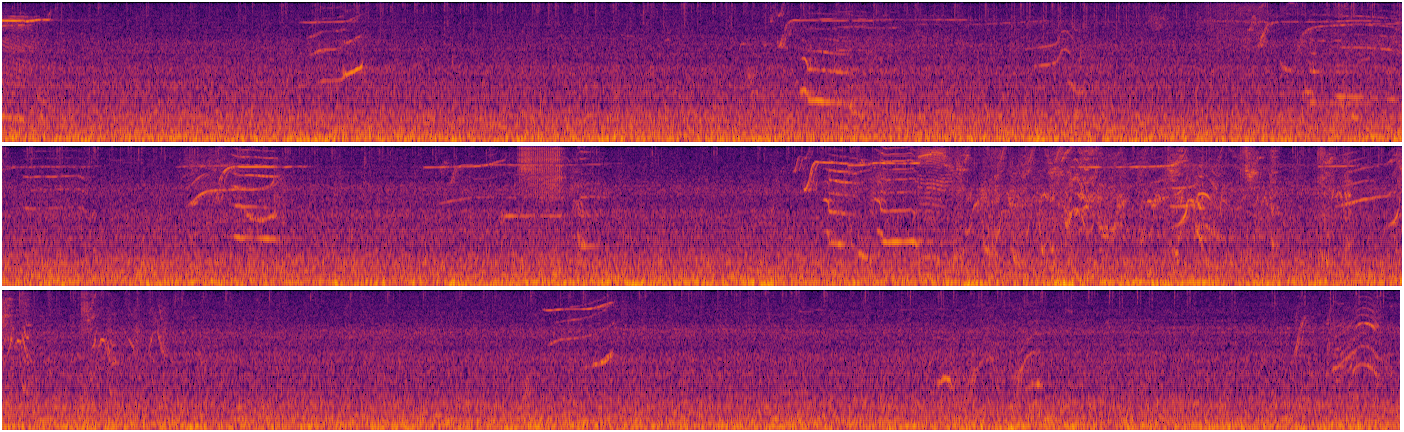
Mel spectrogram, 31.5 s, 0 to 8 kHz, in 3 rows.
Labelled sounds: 0.0	0.4	killer whale, 0.54 to 7.2 kHz
2.2	2.9	killer whale, southern resident, call S19, 1.0 to 8.0 kHz
5.4	7.4	killer whale, southern resident, call S36, 0 to 8.0 kHz
7.0	8.4	killer whale, southern resident, L pod, call S02iii, 0.59 to 6.1 kHz
8.8	11.5	killer whale, southern resident, call S36, 0.51 to 8.0 kHz
11.6	13.0	killer whale, southern resident, call S19 and call S42, 0.49 to 8.0 kHz
13.5	15.4	killer whale, southern resident, 0.44 to 8.0 kHz
16.4	17.6	killer whale, southern resident, call S36, 0.30 to 8.0 kHz
17.2	22.5	killer whale, southern resident, call S10, 0.17 to 8.0 kHz
18.3	19.5	killer whale, southern resident, call S19, 0.91 to 8.0 kHz
20.2	21.2	killer whale, southern resident, call S19, 0.55 to 8.0 kHz
24.7	25.8	killer whale, southern resident, call S19, 0.34 to 8.0 kHz
27.8	29.1	killer whale, 0.49 to 3.0 kHz
30.5	31.4	killer whale, southern resident, call S18, 0.59 to 8.0 kHz

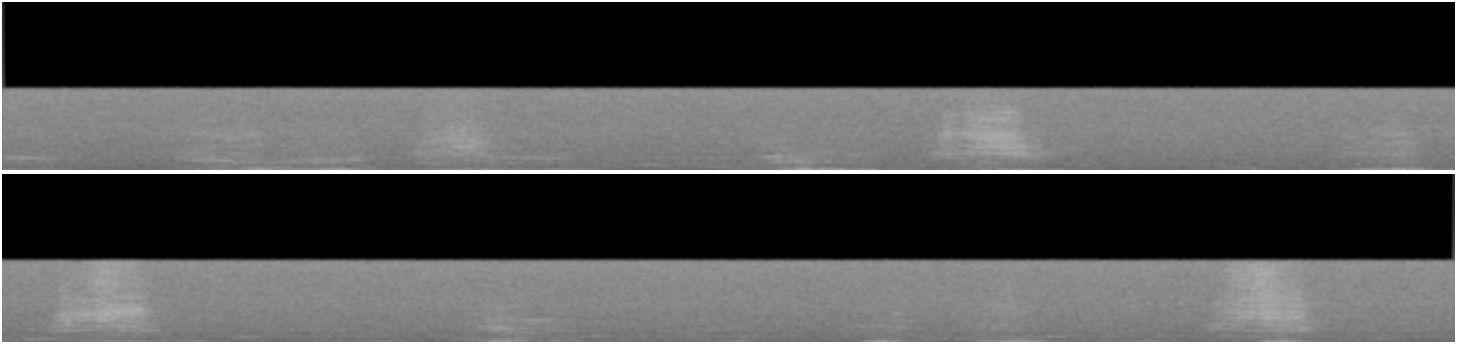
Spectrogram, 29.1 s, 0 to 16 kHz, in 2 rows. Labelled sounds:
0.0	0.4	humpback whale, 1.1 to 1.4 kHz
1.8	3.2	humpback whale, 0.90 to 1.6 kHz
4.2	4.7	humpback whale, 2.2 to 3.0 kHz
7.6	8.0	humpback whale, 0.83 to 1.4 kHz
9.4	10.0	humpback whale, 2.0 to 5.3 kHz
13.4	13.8	humpback whale, 1.6 to 1.8 kHz
15.0	15.7	humpback whale, 1.1 to 4.1 kHz
19.5	20.1	humpback whale, 0.90 to 2.2 kHz
26.6	27.3	humpback whale, 1.0 to 4.2 kHz

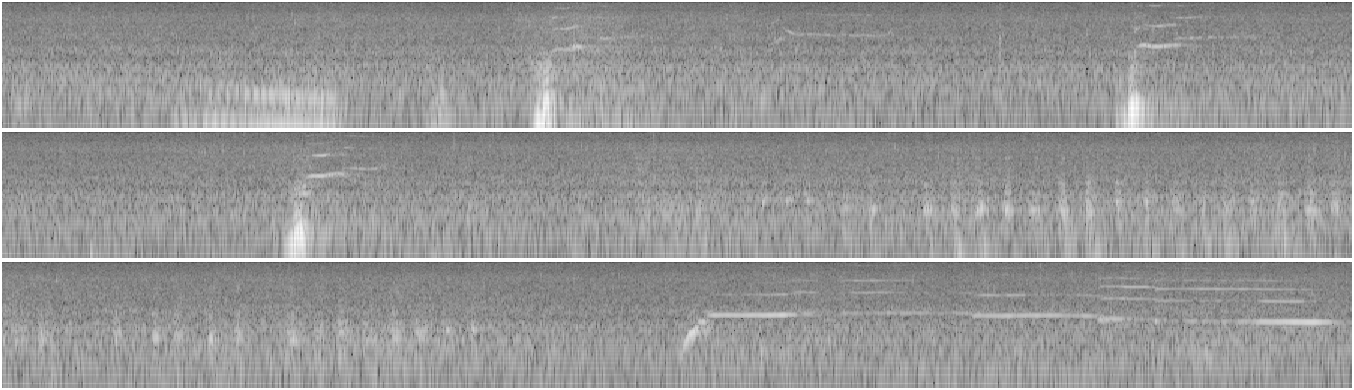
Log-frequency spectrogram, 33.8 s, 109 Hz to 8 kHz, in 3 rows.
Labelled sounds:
4.5	5.4	humpback whale, 1.4 to 3.6 kHz
6.5	7.4	humpback whale, 2.4 to 5.2 kHz
9.5	10.3	humpback whale, 1.7 to 4.9 kHz
13.8	14.5	humpback whale, 1.7 to 7.0 kHz
28.3	29.9	humpback whale, 1.2 to 6.7 kHz
30.6	33.6	humpback whale, 0.94 to 6.9 kHz

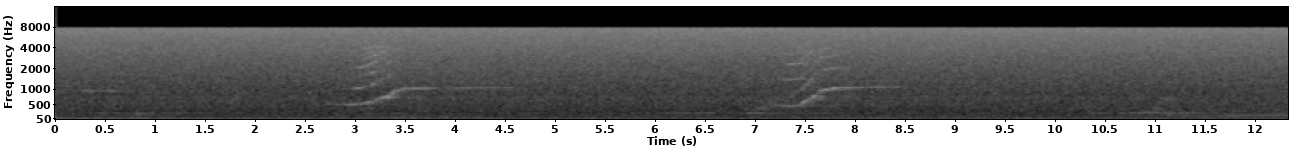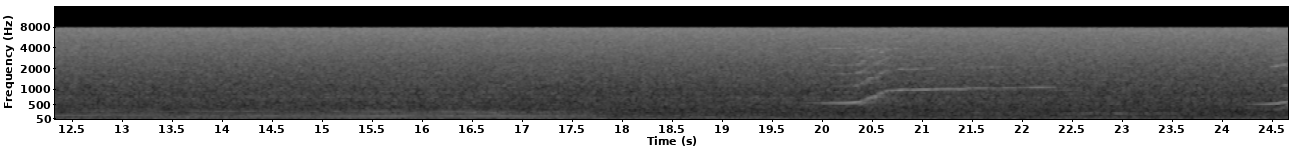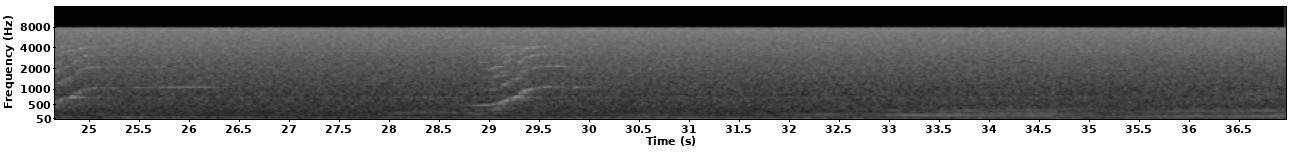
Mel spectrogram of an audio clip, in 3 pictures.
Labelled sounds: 3.0	3.8	humpback whale, 0.80 to 2.6 kHz
7.2	8.1	humpback whale, 0.80 to 1.5 kHz
20.0	21.7	humpback whale, 0.80 to 4.0 kHz
22.0	22.3	humpback whale, 1.1 to 1.2 kHz
24.5	25.2	humpback whale, 0.80 to 2.4 kHz
25.7	26.1	humpback whale, 1.06 to 1.12 kHz
29.2	29.8	humpback whale, 0.80 to 2.2 kHz

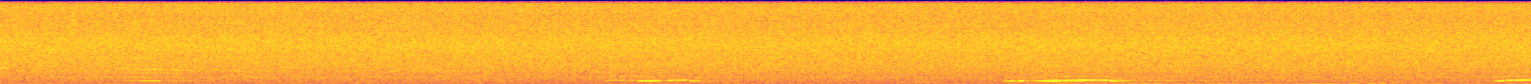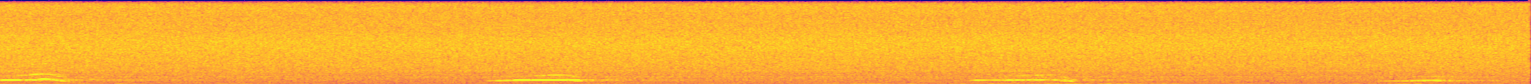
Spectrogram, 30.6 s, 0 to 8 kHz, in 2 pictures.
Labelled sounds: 1.4	1.6	humpback whale, 1.4 to 1.5 kHz
15.5	15.9	humpback whale, 0.80 to 1.1 kHz
20.6	21.1	humpback whale, 0.80 to 0.93 kHz

